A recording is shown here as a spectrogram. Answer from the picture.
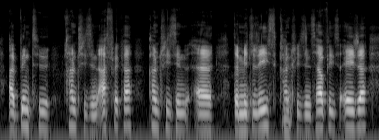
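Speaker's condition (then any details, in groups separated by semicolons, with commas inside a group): Cerebral palsy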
